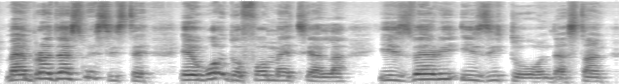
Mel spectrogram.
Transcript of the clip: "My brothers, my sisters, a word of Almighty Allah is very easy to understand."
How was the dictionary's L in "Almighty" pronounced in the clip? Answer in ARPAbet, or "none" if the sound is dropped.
none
